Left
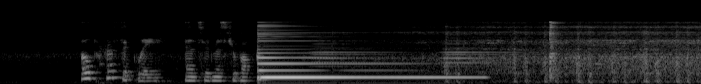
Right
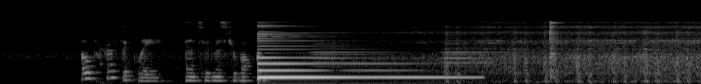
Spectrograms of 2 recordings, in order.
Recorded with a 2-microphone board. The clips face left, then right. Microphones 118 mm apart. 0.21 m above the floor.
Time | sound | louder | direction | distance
0.8 | a woman speaking | left 2 dB | 30° left (ahead or behind) | 2 m
2.6 | a guitar | right 1 dB | 10° right (ahead or behind) | 0.8 m
5.5 | breaking glass | left 2 dB | 45° left (ahead or behind) | 3 m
